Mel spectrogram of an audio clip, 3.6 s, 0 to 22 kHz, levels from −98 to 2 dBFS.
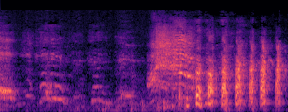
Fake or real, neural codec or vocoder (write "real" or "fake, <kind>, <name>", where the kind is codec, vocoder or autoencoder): real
